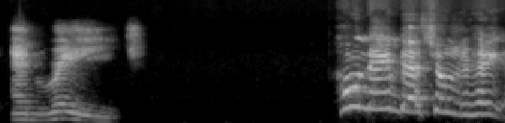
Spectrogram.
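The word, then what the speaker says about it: Rayge: They spell hate H-A-I-G-H-T and rage R-A-Y-G-E. It's height. It's height and Rajay. They say they pronounce it hate and rage, and then they say good luck, kid.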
